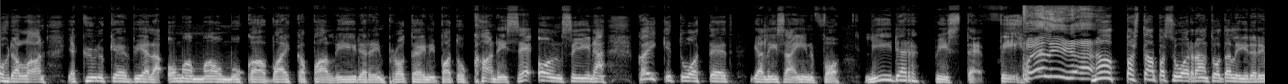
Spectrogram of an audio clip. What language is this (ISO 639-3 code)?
fin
